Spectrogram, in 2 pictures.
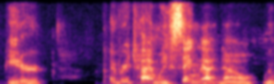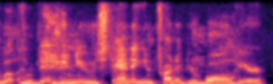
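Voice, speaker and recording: A woman's voice: mid-range voice, steady tone, normal speed, warm tone, faint music behind. A woman speaking informally as the host of a service, giving thanks and announcements. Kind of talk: informal spoken announcements to a congregation.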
